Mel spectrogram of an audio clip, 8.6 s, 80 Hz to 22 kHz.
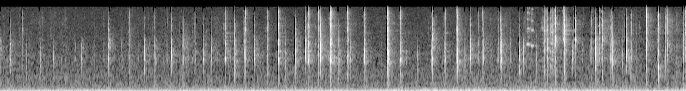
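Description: Fingers click the shoulder buttons and triggers on the back of a white Xbox 360 wireless controller with a hollow hard plastic shell. A rapid, irregular run of short, dry, bright clicks plays over a steady low hum, with a few sharper clicks standing out.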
